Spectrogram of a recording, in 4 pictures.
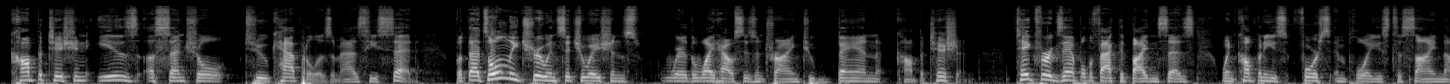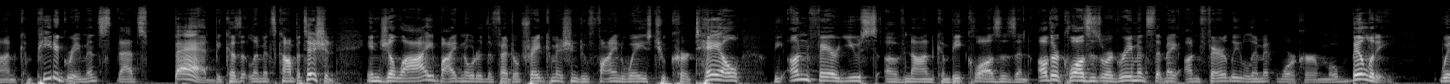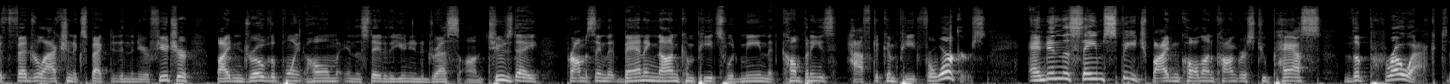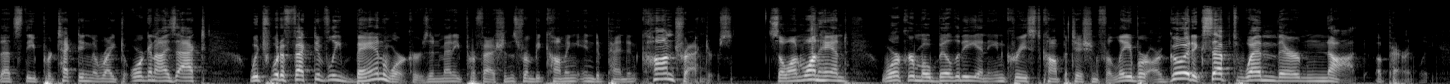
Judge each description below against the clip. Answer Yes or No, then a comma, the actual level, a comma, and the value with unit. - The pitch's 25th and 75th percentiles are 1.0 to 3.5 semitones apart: No, average, 4.7 semitones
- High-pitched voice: No, medium, 150 Hz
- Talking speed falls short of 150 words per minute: No, average, 170 wpm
